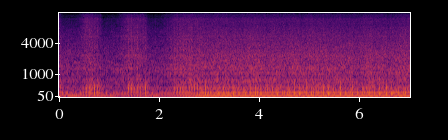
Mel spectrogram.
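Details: VW Bus air-cooled engine after fuel lines were replaced: a few throttle blips, then a steady even putter holds at idle without stumbling; normal idle, though fuel still leaks at the fuel pump.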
